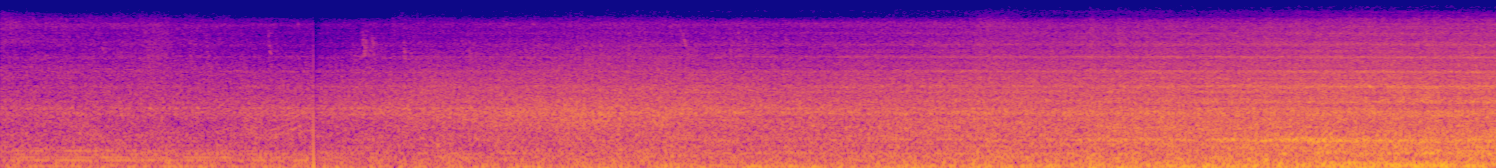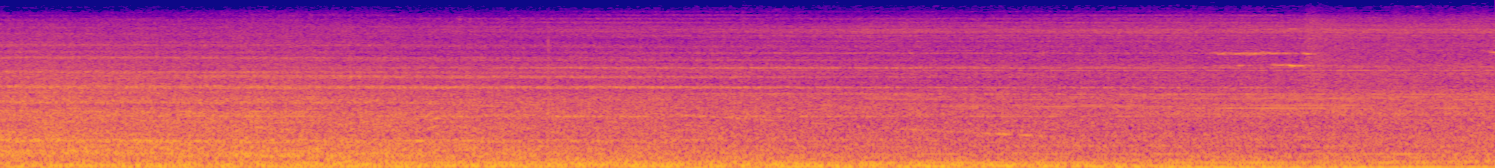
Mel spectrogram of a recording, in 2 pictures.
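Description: Red-and-white electric multiple-unit train pulling into the station: a rumble of the train on the rails that grows over the first dozen seconds and then holds steady and low. A few faint steady high tones run over it.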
